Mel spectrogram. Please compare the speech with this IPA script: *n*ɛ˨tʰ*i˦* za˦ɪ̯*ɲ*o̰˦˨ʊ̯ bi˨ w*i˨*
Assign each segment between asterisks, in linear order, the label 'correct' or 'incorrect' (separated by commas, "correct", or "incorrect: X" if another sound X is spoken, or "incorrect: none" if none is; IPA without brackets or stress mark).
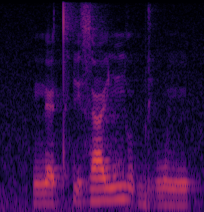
correct, incorrect: ḭ˦˨, correct, incorrect: ĩ˨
